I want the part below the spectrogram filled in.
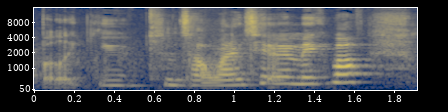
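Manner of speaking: ordinary talk, nothing marked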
